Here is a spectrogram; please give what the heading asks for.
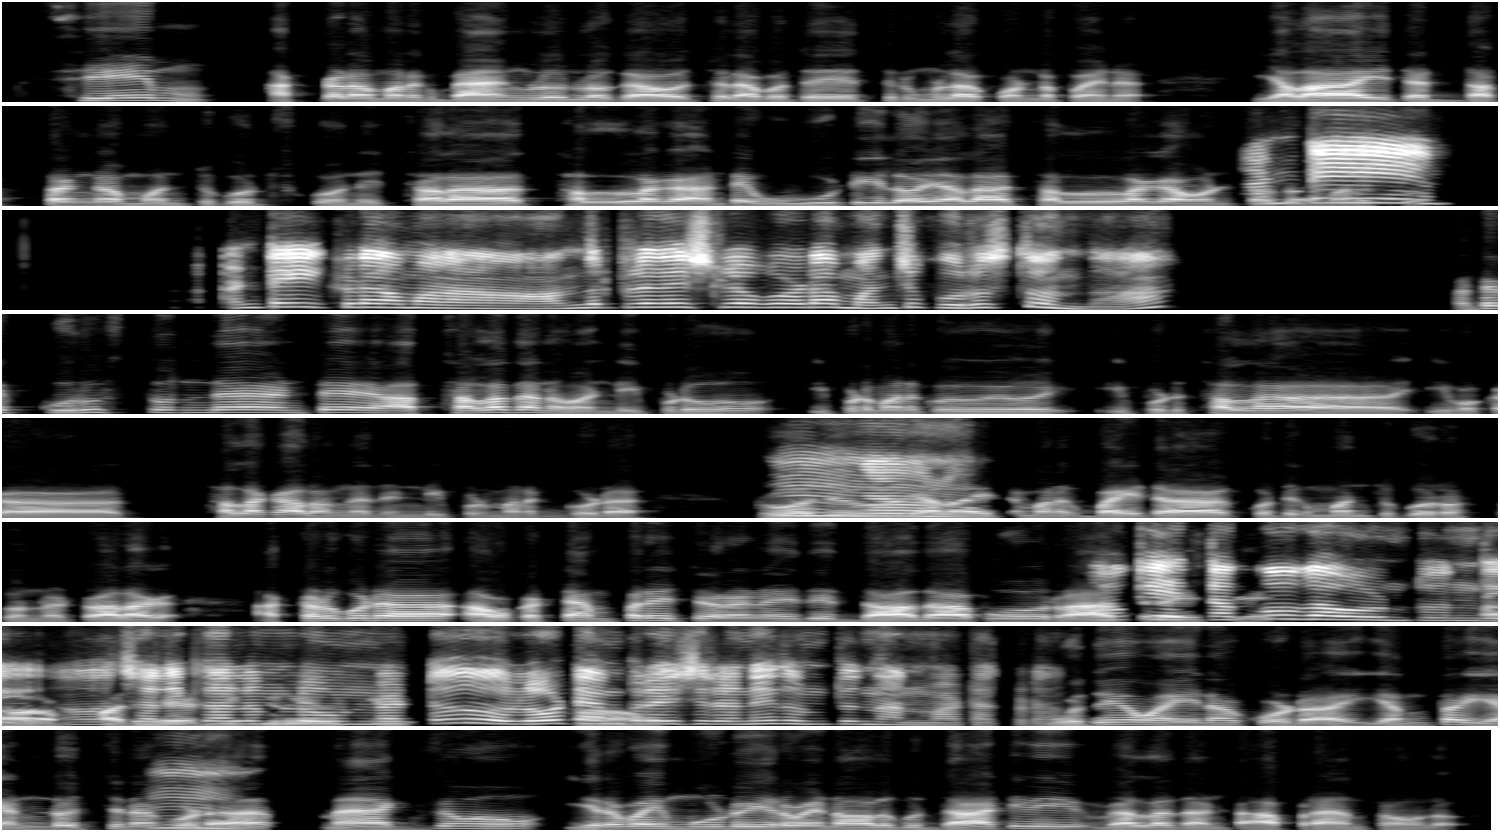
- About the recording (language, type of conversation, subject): Telugu, podcast, సోషల్ మీడియా చూసిన తర్వాత మీ ఉదయం మూడ్ మారుతుందా?
- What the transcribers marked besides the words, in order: in English: "సేమ్"; stressed: "చల్లగా"; in English: "లో టెంపరేచర్"; in English: "మాక్సిమం"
